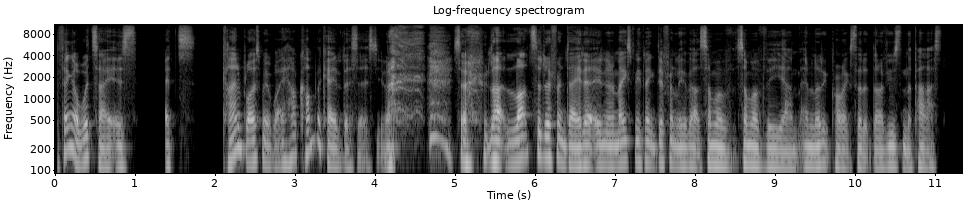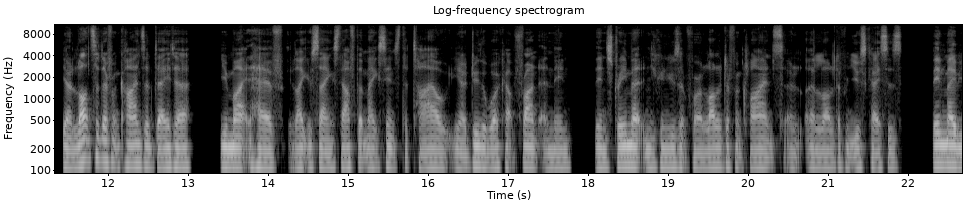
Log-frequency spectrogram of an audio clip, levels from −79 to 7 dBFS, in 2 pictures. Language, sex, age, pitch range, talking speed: English, male, 20-39, 95-110 Hz, 260 wpm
